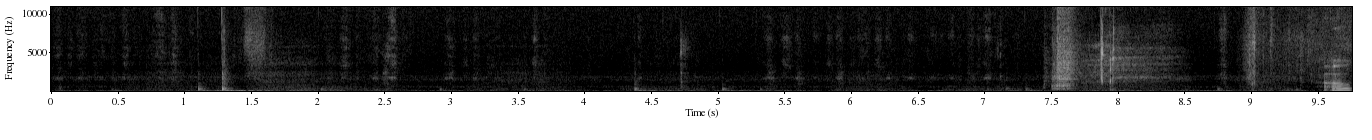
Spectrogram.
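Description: Pen or marker scratches and taps across a lecture writing surface in short strokes and pauses, fairly faint, with occasional rustles and a louder clatter near the end.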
